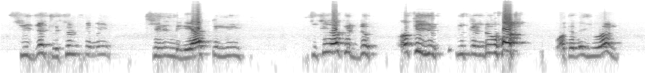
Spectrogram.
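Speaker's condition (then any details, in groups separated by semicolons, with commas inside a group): Cerebral palsy; uses wheelchair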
